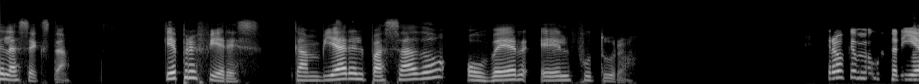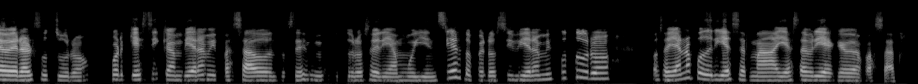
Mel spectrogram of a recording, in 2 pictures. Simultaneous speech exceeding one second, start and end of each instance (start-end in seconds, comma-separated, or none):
none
